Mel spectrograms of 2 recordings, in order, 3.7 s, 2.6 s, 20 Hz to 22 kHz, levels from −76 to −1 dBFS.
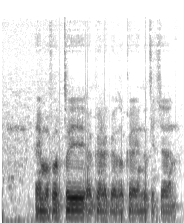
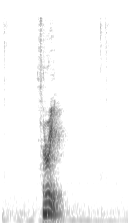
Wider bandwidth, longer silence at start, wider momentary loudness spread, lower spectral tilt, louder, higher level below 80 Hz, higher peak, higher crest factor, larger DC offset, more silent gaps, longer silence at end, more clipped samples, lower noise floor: about the same, 16 kHz vs 17 kHz; second, 0.05 s vs 0.8 s; second, 14 LU vs 27 LU; first, -7.5 dB/octave vs -6 dB/octave; first, -18 LUFS vs -25 LUFS; first, -42 dBFS vs -62 dBFS; first, 0 dBFS vs -8 dBFS; second, 16 dB vs 22 dB; neither; neither; second, 0.15 s vs 1.35 s; neither; second, -38 dBFS vs -64 dBFS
